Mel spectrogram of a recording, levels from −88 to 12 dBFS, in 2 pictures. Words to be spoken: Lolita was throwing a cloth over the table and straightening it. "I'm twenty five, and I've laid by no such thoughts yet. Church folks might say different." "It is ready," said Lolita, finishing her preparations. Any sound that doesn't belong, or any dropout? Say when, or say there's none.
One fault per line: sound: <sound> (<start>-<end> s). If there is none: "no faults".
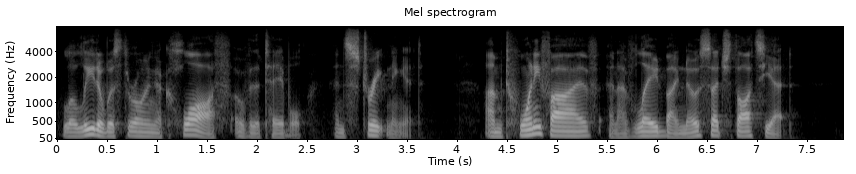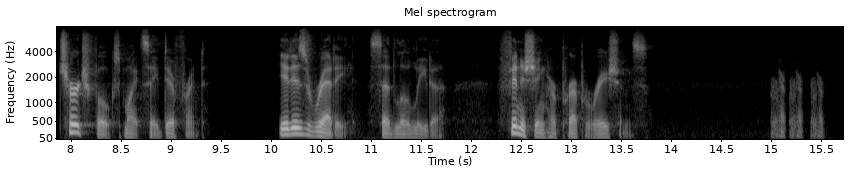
sound: laugh (15.0-15.5 s)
